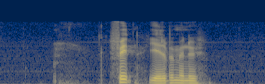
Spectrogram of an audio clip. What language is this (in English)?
Danish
